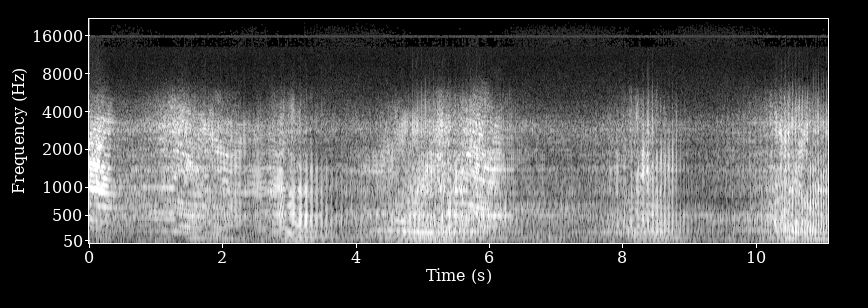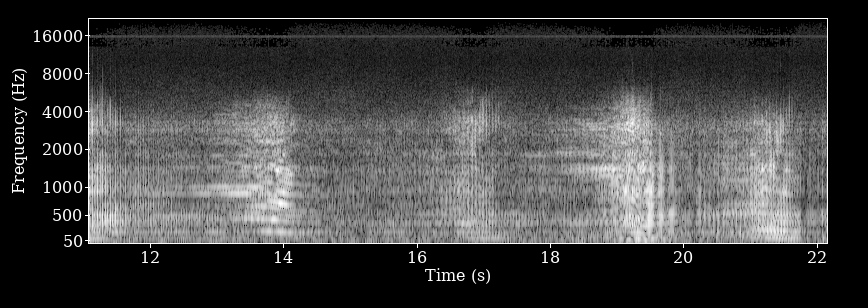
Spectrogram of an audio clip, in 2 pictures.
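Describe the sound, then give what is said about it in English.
Racing motorcycles, a Yamaha leading, pass one after another during the first lap of a road race. Their high, whining engines swell and fade many times in a continuous stream, with no talk over them. “Now you can listen to the riders as they pass, because you obviously can't hear me.”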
